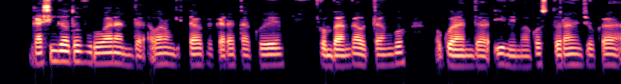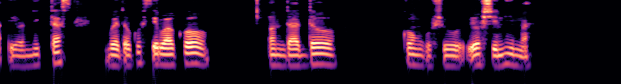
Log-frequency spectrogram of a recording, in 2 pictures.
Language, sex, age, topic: Oshiwambo, male, 18-24, finance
